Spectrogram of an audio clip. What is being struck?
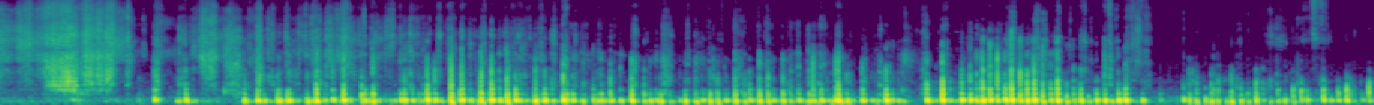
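Cloth-covered hardcover book.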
